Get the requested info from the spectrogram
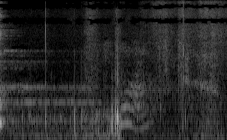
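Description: Reverberation of a shouted "hello" hanging on in a long brick railway tunnel, fading out over about half a second. About a second in there is a brief, faint voice.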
